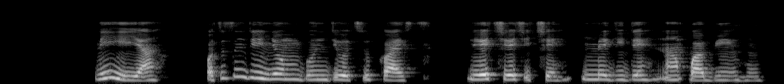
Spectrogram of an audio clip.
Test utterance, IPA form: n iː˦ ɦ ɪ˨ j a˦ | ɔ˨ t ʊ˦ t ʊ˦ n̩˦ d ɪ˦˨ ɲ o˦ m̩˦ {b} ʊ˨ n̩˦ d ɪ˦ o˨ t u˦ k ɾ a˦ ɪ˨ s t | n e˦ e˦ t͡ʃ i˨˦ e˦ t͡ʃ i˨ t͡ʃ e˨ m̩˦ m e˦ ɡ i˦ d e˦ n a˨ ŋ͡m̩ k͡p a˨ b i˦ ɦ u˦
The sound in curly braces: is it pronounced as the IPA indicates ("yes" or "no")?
yes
